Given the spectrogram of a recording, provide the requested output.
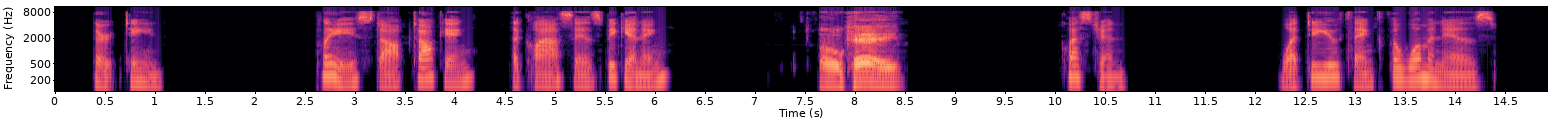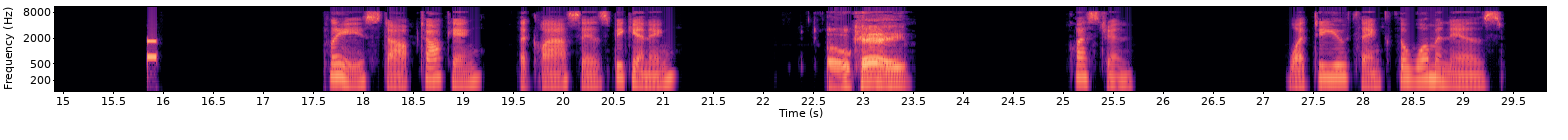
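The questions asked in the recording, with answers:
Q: What do you think the woman is?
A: A teacher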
